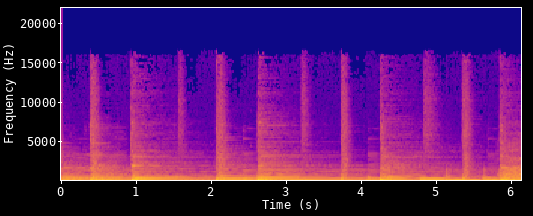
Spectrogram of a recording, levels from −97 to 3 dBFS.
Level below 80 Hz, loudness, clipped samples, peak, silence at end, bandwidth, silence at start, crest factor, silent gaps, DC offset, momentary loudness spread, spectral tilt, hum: -24 dBFS; -19 LUFS; under 0.1%; -2 dBFS; 0 s; 16 kHz; 0 s; 16 dB; none; under 0.1%; 9 LU; -7 dB/octave; none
